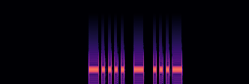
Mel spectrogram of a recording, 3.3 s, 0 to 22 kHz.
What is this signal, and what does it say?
Morse code, heard as a keyed tone, about 28 wpm, 690 Hz. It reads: 6TV
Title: Three Challenging Letter-Number Combinations 28wpm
